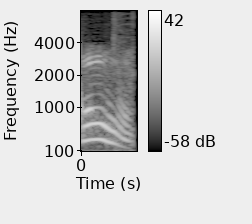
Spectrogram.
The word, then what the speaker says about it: ghouls: How do you pron What do you mean I can't pronounce it? It's ghouls.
